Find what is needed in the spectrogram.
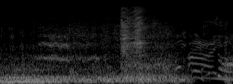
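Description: Cartoon stock cars racing, their engines running steadily, with a brief, loud screech of skidding tyres about a second and a quarter in as the cars pile up in a crash.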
